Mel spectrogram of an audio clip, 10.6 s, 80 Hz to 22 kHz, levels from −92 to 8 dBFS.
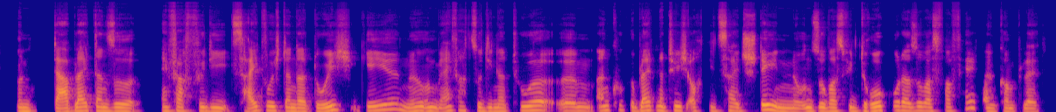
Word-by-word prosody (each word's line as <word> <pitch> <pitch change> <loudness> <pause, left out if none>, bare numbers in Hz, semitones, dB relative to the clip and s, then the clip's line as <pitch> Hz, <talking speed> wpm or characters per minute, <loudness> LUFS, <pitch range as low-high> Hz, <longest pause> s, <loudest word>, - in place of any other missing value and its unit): Und 125 0 0 0.2
da 115 0 +5
bleibt 130 +3 +1
dann 130 -1 +3
so, 120 -1 0 0.2
einfach 130 0 -1
für 130 +1 -3
die 125 -2 0
Zeit, 145 +2 -1
wo 145 - +4
ich 140 - -2
dann 125 -1 +1
da 120 -1 +3
durch 130 +11 0
gehe, 165 +8 +1
ne, 135 -5 0
und 130 -2 +2
mir 120 -1 -3
einfach 145 +1 -4
so 130 - -3
die 125 0 -1
Natur, 145 +6 +1
ähm, 135 -1 0
angucke, 150 -1 -4
bleibt 140 +3 +1
natürlich 145 -1 0
auch 130 - -4
die 125 - -6
Zeit 125 0 -1
stehen. 135 -10 +4
Und 115 +3 +1
so 125 +1 +1
was 125 0 +1
wie - - -2
Druck 125 +4 +1
oder 145 -2 +1
so 140 +2 -1
was 130 -1 -1
verfällt 135 - -6
dann 115 -1 -2
komplett. 110 -1 -3
130 Hz, 235 wpm, -23 LUFS, 120-145 Hz, 0.2 s, da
